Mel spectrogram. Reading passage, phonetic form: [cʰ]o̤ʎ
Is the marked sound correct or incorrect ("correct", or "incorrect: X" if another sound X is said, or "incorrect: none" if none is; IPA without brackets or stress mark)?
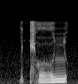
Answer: correct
